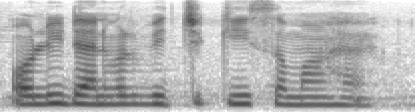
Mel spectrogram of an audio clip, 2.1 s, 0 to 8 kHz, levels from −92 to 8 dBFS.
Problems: background sounds at intervals, background conversations at intervals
